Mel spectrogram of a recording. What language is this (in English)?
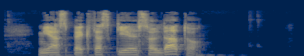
Esperanto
